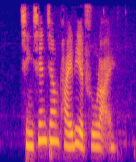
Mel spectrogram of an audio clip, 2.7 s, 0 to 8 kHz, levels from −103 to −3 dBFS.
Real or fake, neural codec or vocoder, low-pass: real; none; 7.2 kHz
